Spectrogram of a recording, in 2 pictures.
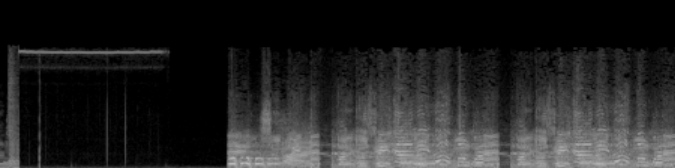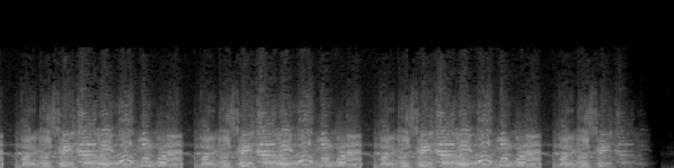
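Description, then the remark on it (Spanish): After a brief quiet start, a short, dense fragment of jumbled voices and music from a vinyl album repeats over and over in a tight loop, each cycle under two seconds, loud and unchanging, the record's lock groove playing the same fragment endlessly. “Este grupo bloqueado Deja tu vinilo sonando en un fragmento determinado del álbum por siempre.”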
